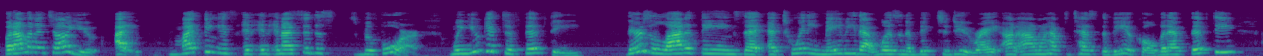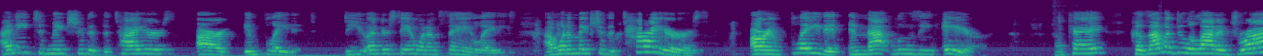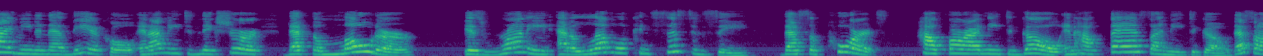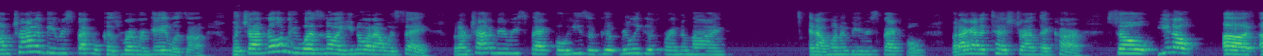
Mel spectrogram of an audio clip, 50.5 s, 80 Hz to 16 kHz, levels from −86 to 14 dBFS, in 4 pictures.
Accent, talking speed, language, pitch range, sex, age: American, 215 wpm, English, 215-280 Hz, female, 40-59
